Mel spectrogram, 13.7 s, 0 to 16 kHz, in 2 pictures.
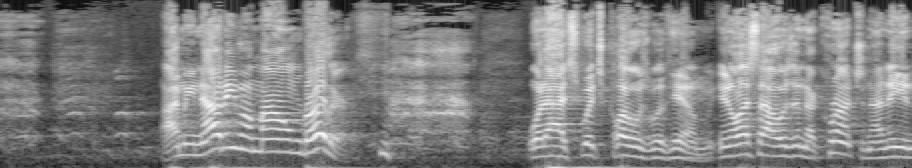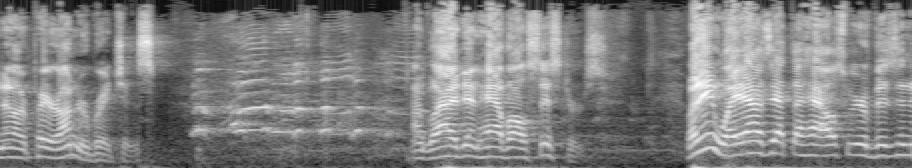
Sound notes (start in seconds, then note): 0.0 laughing; 8.2 audience laughing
